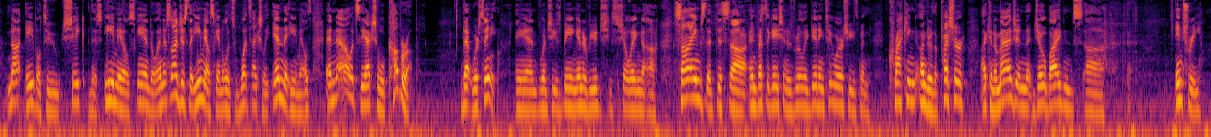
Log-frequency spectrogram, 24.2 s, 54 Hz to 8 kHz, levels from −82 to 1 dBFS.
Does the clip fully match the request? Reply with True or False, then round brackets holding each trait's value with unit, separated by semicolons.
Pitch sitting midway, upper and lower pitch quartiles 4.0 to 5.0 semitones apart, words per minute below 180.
True (160 Hz; 4.4 semitones; 155 wpm)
